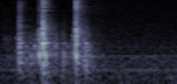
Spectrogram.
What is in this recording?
Vacuum cleaner button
